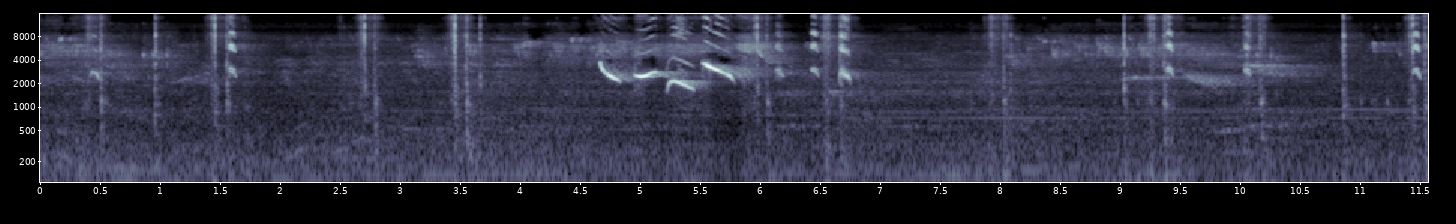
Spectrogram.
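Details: Song of a ringed, captive-bred green-winged saltator from Minas Gerais, trem bala line, after moult: a strong burst of four or five swooping whistles midway, framed by faint clicks and a few quieter chirps.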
